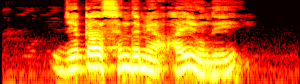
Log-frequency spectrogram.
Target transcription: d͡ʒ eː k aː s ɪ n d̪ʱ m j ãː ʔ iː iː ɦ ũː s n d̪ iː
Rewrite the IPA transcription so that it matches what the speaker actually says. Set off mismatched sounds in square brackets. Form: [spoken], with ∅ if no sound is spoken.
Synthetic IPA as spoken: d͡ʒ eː k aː s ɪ n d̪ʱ m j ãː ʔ [aː] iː ɦ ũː [∅] n d̪ iː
